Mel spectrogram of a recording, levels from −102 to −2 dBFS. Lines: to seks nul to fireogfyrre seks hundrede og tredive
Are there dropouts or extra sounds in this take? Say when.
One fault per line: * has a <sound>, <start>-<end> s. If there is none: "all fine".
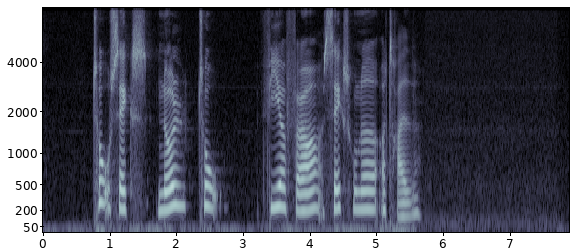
all fine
